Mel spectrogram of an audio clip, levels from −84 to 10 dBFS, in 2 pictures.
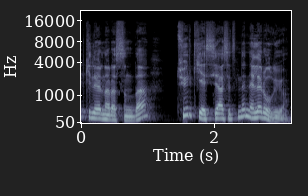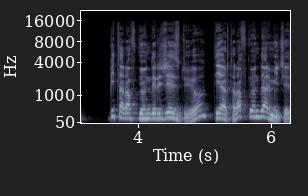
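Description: Nothing here trips the ear, no dropouts, glitches or distortion turn up anywhere in this bit of speech.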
